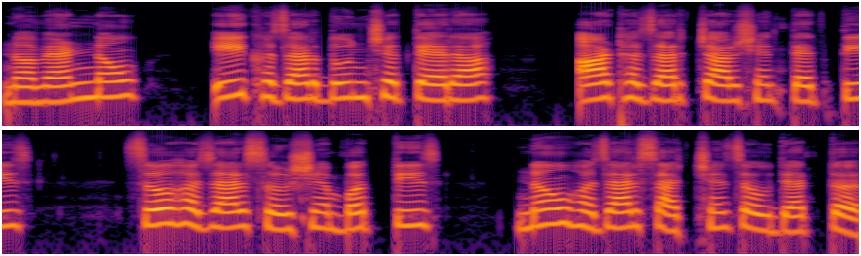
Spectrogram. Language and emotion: Goan Konkani, neutral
